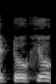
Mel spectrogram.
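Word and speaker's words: ٹوکیو (東京): یہ ٹوکیو کا درست جاپانی تلفظ ہے۔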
